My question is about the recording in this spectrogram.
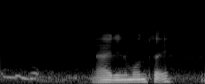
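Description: A man's low hum, held steady for about half a second a second in, then a short second hum.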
